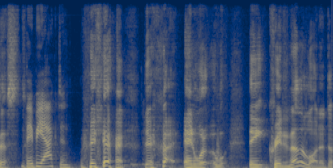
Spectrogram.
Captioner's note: laugh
